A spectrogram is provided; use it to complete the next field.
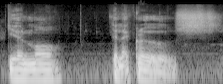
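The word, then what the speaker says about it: Guillermo de la Cruz: GMO deacros.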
